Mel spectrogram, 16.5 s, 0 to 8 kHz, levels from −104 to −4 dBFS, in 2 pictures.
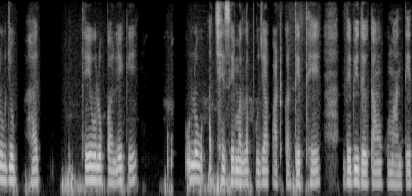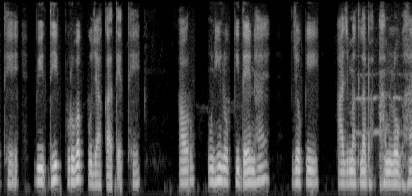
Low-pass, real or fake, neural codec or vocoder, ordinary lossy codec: none; real; none; none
